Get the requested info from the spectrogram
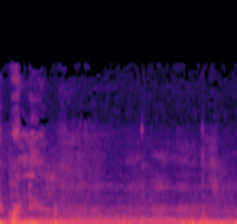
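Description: Soft, whispery speech trailing off near the start, then faint room tone.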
